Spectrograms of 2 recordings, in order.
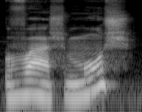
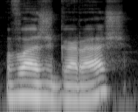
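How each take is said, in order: First: "Ваш" ending in hissed sh before "муж"; unvoiced final sh. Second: "ваш" ending in buzzing zh before "гараж"; sh voiced as zh. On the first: Teacher reads an example phrase for learners, voiceless sh. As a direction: keep "Ваш" voiceless at its end. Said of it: "Aquí yo sí voy a pronunciar". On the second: Teacher shows sh changing before a G, voiced zh. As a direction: run "ваш" into "гараж" as vazh garazh. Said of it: "pronunciar la sh como una R". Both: Shown as a demonstration.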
